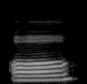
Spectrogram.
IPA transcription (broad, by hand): ɔ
